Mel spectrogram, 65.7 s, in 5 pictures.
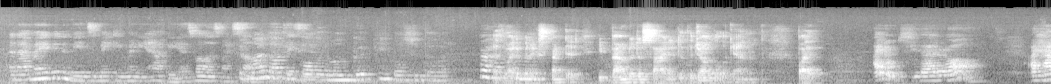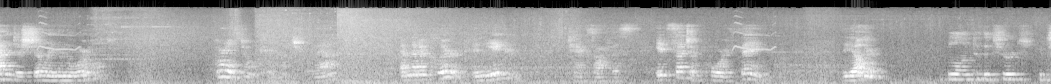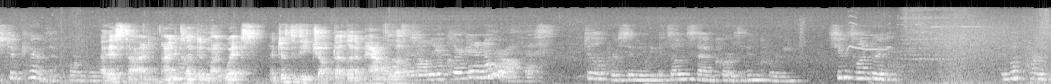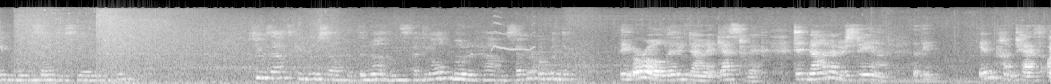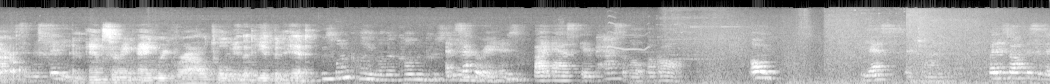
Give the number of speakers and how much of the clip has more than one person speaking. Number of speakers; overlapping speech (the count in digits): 4, about 11%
